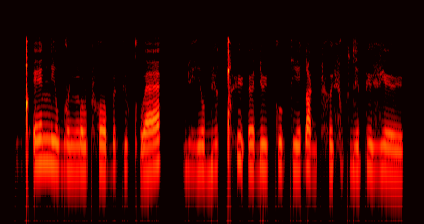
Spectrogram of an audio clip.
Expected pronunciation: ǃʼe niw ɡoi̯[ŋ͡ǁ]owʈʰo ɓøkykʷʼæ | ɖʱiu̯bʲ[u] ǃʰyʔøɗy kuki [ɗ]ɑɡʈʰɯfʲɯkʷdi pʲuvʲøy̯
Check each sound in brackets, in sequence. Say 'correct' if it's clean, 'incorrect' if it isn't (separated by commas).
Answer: incorrect, correct, correct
